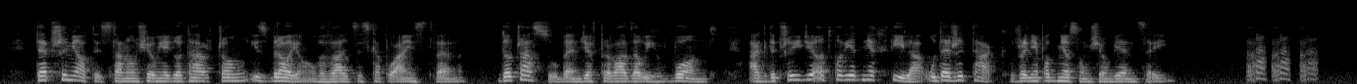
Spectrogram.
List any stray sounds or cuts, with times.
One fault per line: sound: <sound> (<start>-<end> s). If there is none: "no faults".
sound: laugh (12.5-13.2 s)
